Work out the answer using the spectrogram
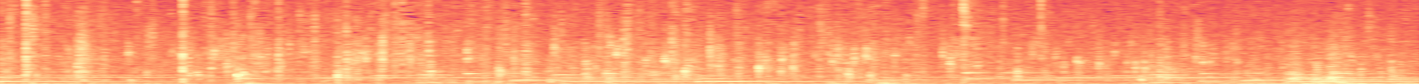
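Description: Coated chicken pieces shallow-frying in hot oil in a pan, a steady dense crackling sizzle, with a simple background melody of single held notes.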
